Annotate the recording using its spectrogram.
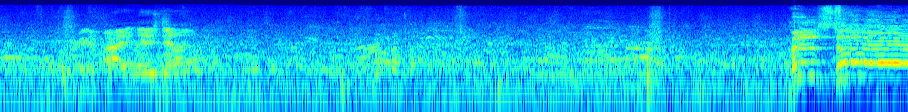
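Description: A man shouts into a microphone over loudspeakers outdoors.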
